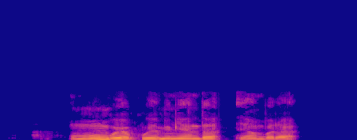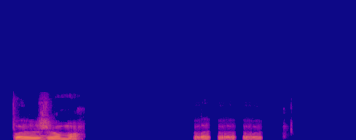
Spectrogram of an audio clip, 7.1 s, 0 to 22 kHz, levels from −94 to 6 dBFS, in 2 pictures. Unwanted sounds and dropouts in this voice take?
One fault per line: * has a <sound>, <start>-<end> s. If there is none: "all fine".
* has a laugh, 5.5-6.2 s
